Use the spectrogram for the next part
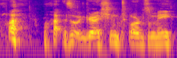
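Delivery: mock-wounded protest through laughter; laughing protest. Man cussed at by woken girl, laughing protest. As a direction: crack up while protesting. Laughing as he retells her cursing.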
